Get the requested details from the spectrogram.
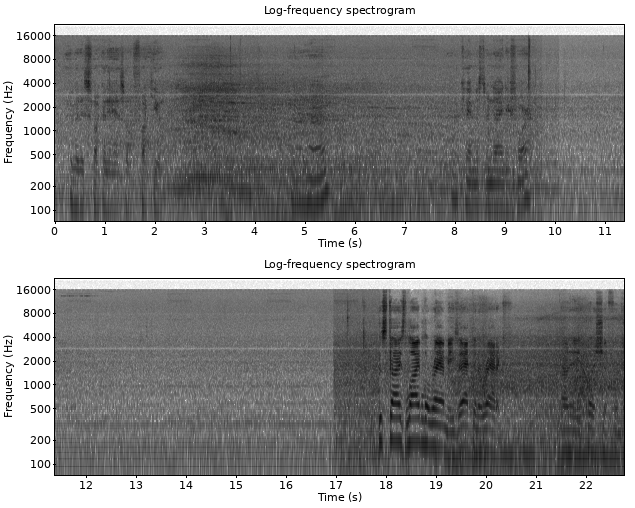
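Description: A bus engine rumbles close by.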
